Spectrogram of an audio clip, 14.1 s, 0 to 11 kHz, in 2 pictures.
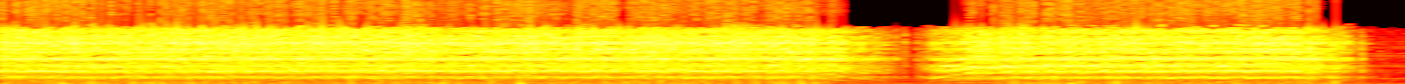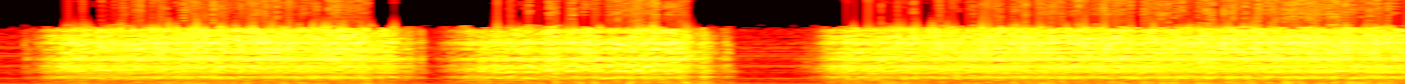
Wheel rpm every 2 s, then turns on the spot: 220, 230, 150, 140, 150, 120, 210.
8-10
